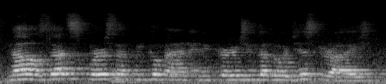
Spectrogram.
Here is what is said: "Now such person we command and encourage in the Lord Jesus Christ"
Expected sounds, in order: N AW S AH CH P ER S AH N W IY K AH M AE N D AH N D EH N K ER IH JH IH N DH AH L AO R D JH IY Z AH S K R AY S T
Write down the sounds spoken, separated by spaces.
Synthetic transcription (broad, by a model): N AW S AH S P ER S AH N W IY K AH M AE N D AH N EH N K ER IH JH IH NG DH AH L AO R D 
